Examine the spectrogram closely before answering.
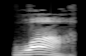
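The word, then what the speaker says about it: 倭: The term Wa hey is a homophone of Wo Wo pronounced Wa by the Japanese, which has been used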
